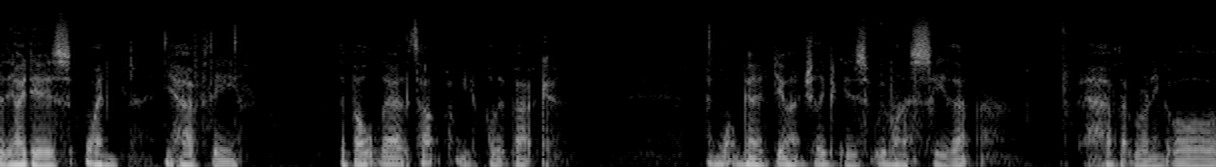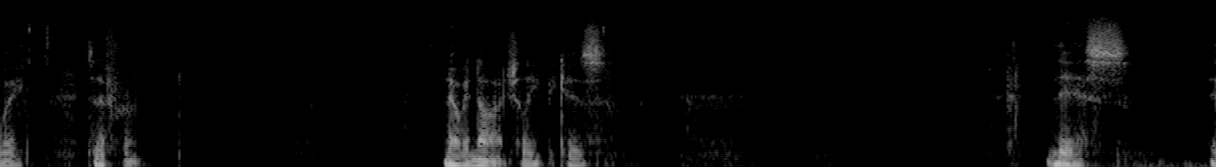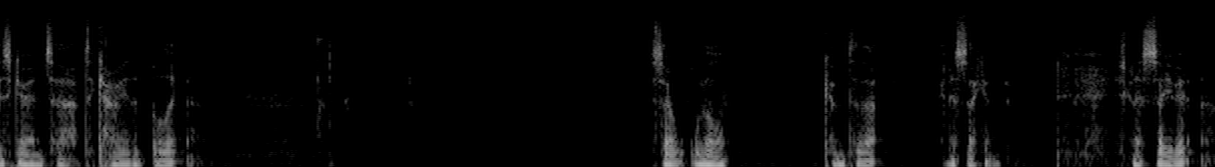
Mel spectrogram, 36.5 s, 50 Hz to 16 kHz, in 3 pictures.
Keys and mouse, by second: 0.0 alt+drag, 0.6 alt+drag, 7.0 alt+click, 7.8 ctrl+z, 8.0 alt+click, 8.6 1, 9.0 shift+x, 9.2 alt+click, 9.5 click, 10.5 w, 12.0 click, 12.3 shift+x, 12.8 4, 13.5 click, 13.7 alt+drag, 15.3-16.3 drag, 16.4 ctrl+z, 16.8 ctrl+z, 18.6 4, 19.3-20.4 drag, 20.6-20.9 alt+middle drag, 21.0-21.4 right drag, 21.5-21.9 drag, 22.2 3, 23.1 shift+x, 23.5-27.3 drag, 27.4 shift+x, 27.6 alt+right click, 27.8 click, 28.2 4, 30.4 click, 30.4 right click, 30.7 ctrl+z, 31.1-31.5 alt+drag, 31.6 alt+middle drag, 31.7 alt+right drag, 31.9 alt+drag, 32.2 middle drag, 32.4 right drag, 32.5-32.9 drag, 33.0 right drag, 33.2 right drag, 33.6 click, 33.7 alt+right drag, 33.9 alt+right drag, 34.1 alt+drag, 34.9 ctrl+s, 35.9 ctrl+s.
